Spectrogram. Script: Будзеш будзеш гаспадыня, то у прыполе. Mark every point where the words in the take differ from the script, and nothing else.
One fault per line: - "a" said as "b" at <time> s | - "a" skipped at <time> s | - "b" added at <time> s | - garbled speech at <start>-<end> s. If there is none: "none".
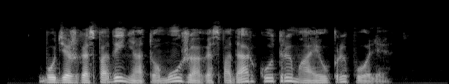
- "будзеш" skipped at 0.8 s
- "мужа гаспадарку трымай" added at 1.7 s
